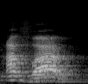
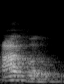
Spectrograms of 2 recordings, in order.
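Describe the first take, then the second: First: The stress is on the second syllable. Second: The stress is on the first syllable. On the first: The speaker calls it right. "o correto é avaro" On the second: The speaker calls it wrong. "o pessoal fala avaro"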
